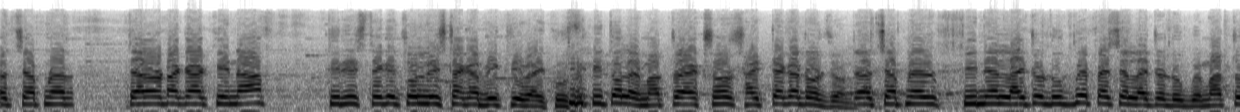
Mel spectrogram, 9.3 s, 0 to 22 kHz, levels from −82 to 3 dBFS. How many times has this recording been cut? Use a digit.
2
